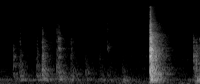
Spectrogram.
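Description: Plastic toggle hinge being fitted into a Monoflo bulk container's sidewall: a few light clicks and rattles, then one loud snap about one and a half seconds in as it snaps into place.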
